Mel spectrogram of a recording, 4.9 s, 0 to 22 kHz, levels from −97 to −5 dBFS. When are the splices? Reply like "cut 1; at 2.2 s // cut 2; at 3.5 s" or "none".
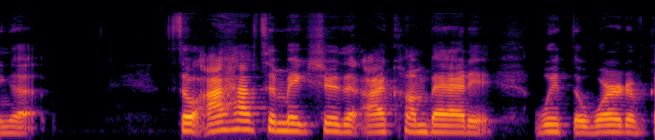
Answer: none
